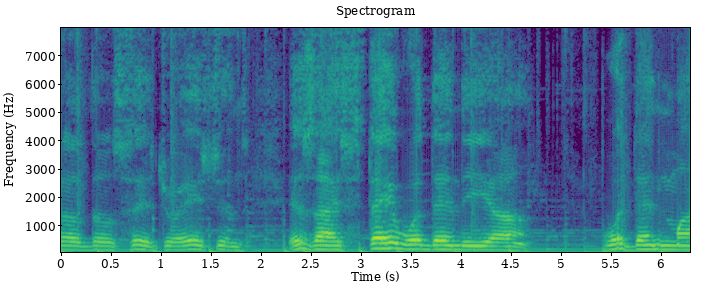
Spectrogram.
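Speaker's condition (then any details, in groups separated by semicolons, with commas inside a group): ALS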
